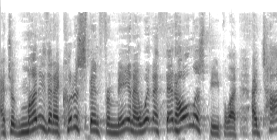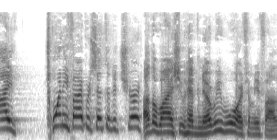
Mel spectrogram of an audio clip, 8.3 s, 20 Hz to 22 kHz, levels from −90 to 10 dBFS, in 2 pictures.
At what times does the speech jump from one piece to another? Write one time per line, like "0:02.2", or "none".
0:06.3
